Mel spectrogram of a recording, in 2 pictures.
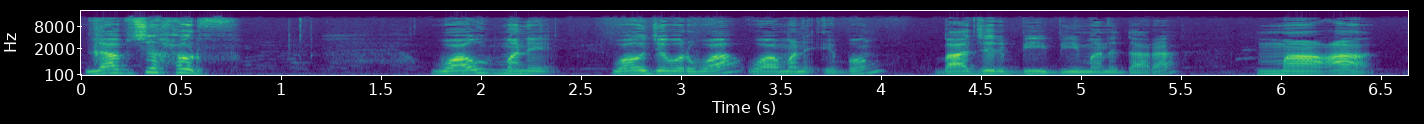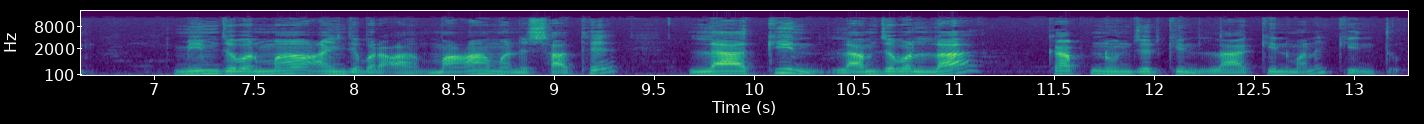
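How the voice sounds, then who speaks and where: Bengali accent guy teaching a class, kinda high voice, spelling words out slow syllable by syllable. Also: sharp tone. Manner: slow, deliberate letter-by-letter spelling drills.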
